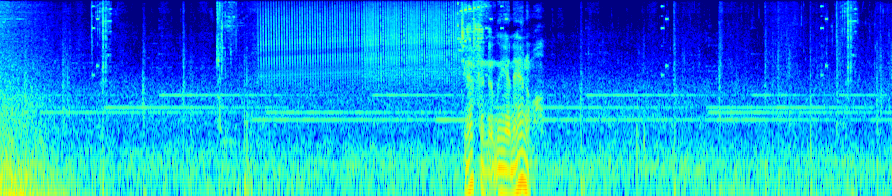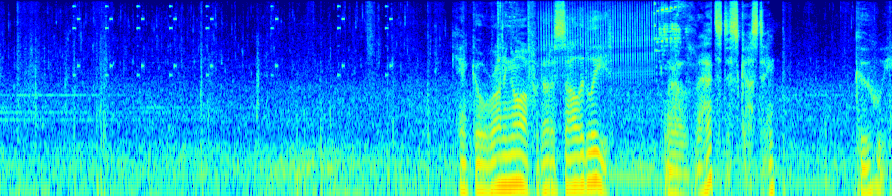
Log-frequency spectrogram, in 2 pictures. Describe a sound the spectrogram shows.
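Footsteps pad softly over grass and paving.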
